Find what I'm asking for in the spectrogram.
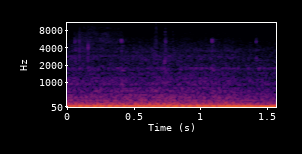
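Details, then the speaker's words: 2020 Dodge Scat Pack with ProCharger centrifugal supercharger: deep lumpy V8 idle with faint intermittent high chirp from the belt-driven blower; chirp is normal for this setup. "So you're hearing a little chirp. Yeah. That's the ProCharger. Okay. And so that's the difference too, is you're gonna get, when you're idling, you're gonna get, you know, that, because it's running off the belt."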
